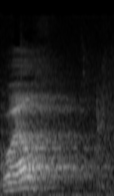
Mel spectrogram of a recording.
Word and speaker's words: Guelph: So you have four board members of ICLEI: Mark Bronston from Edmonton, Linda Harvey from Calgary, Rob Kerr from Guelph. Did I pronounce that right that time?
